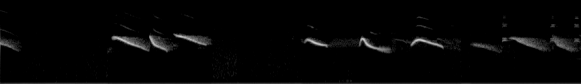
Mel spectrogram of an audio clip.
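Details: Green-winged saltator, the trinca-ferro, giving its fibra com marcheado song for training: groups of three bright whistles dropping in pitch, repeated in two clusters, then softer trailing notes.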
